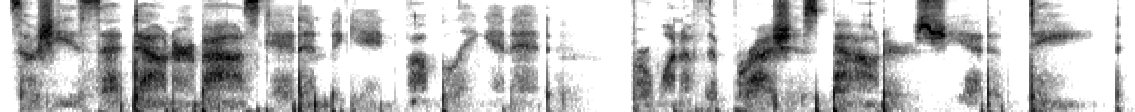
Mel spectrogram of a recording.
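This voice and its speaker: A woman's voice: measured pace, bright, forceful tone. A woman reads a children's storybook under her breath in an ASMR style, in an unvoiced whisper.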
